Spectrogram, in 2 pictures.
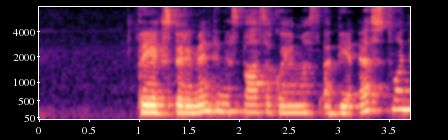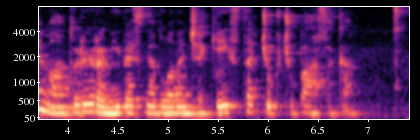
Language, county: Lithuanian, Panevėžys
